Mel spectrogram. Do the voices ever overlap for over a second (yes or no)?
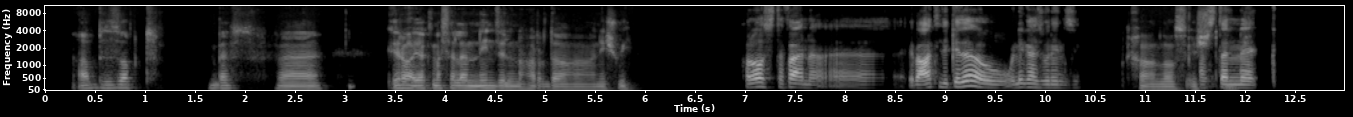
no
